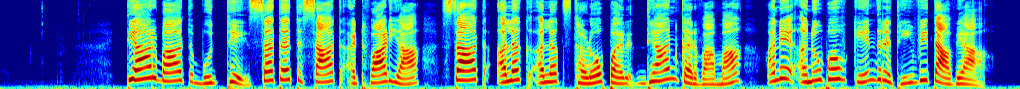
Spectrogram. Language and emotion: Gujarati, neutral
